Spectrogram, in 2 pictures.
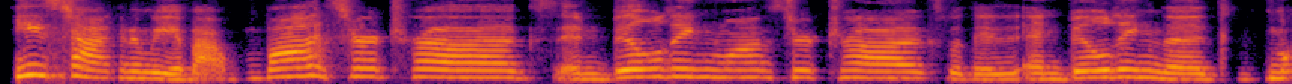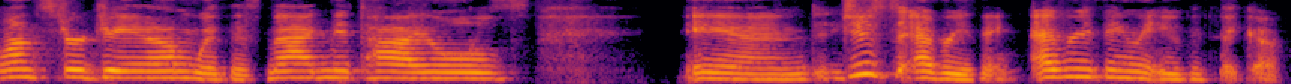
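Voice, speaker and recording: A woman's voice: a little high, measured pace, low-quality recording. A woman teaching a nursing class online, chatting expressively with her students over a video call. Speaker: nursing clinical instructor. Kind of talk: casual chat before an online class.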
